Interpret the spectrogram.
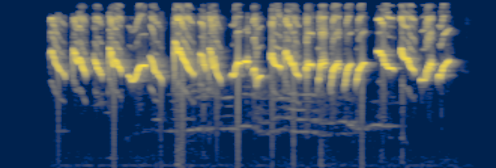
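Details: Pleci dakun white-eye singing vigorously, a song used as a lure to get other white-eyes singing: a rapid run of high, thin, slurred chirps and twitters, tumbling up and down in quick bursts for about four seconds.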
